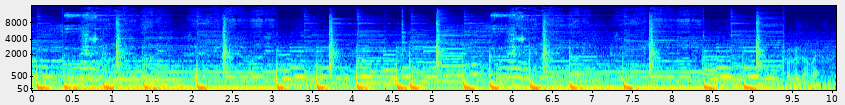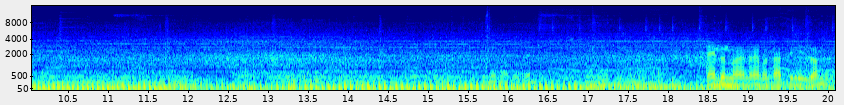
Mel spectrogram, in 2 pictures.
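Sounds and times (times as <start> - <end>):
background music: 0.0 - 12.3, 13.1 - 20.0
motorcycle engine running: 0.0 - 20.0.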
